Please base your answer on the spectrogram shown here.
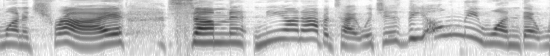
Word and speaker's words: apatite: that we call neon apatite. It's spelled A-P-A-T-I-T-E. Not like the kind if you haven't had dinner and the tummy's rumbling. Not that kind.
